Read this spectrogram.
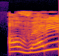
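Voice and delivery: high, loud shocked "Already?"; surprised boy. Acted. Jonah reacting to losing the wishes, high and shocked. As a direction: jump up in pitch, dismayed. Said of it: "Jonah says".

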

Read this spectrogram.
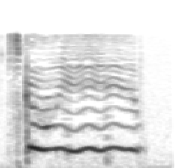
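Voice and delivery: put-on high drawn-out girlish squee; giddy squeal. A narrator's reading. Girl gushing over her near kiss, giddy high squeal. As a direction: squeal it in swooning delight.

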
